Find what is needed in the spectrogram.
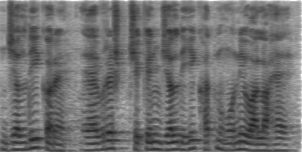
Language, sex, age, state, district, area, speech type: Hindi, male, 30-45, Rajasthan, Jaipur, urban, read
